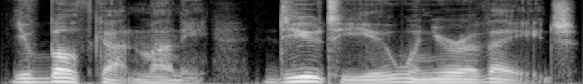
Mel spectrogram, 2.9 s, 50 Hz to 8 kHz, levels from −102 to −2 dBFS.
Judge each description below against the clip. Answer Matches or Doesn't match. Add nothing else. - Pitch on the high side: Doesn't match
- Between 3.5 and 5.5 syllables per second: Doesn't match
